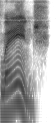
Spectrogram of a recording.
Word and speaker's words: Lange: Riding That's how I around came up with town in Lange. the big old Lange, definitely. Like a mange. Definitely Lang.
